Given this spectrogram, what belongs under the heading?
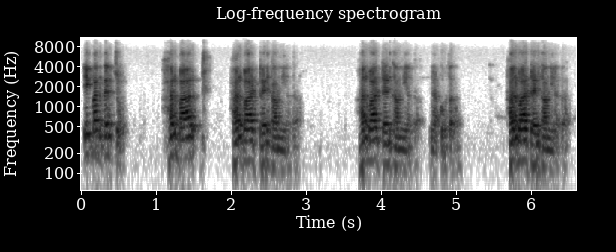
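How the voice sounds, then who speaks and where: A young man from Delhi teaching accounting in a lively lecture, acting out an auditor and a client in playful voices. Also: on the high side, fast. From Delhi, India. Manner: animated, acts out auditor and client in funny voices. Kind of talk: lively classroom lecture with acted skits. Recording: dull lo-fi recording.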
